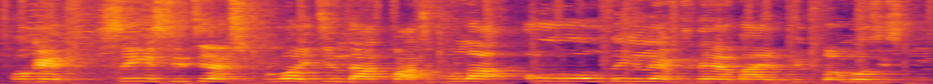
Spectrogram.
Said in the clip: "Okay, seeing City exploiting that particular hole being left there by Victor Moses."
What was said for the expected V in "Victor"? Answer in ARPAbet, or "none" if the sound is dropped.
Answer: B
